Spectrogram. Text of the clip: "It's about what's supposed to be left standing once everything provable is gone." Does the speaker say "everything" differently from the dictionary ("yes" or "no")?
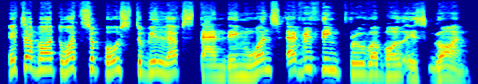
no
